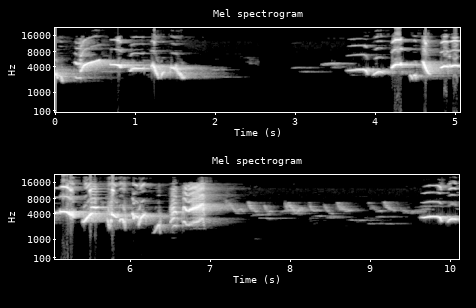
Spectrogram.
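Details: Captive-bird voice training with the wild forest song of a white-rumped shama. Several bursts of bright, varied whistles with sharp downslurs and clicks are separated by short quiet gaps.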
